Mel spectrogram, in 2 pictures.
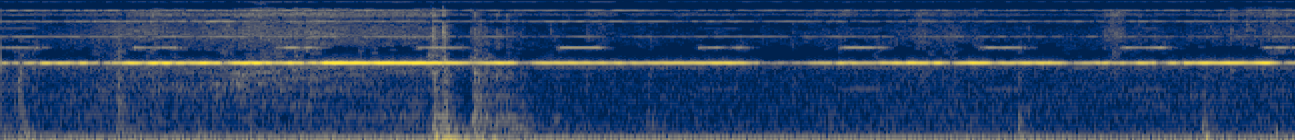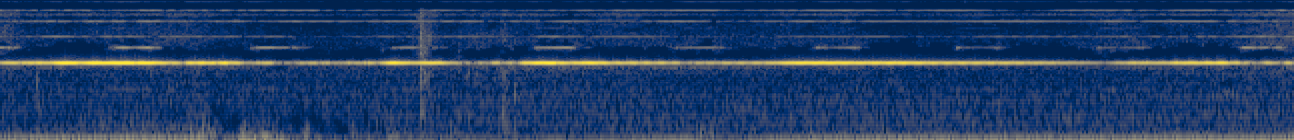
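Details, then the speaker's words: Connecticut school bus pre-trip, engine idling, rear emergency exit opened; a steady high-pitched buzzer with quick repeating beeps sounds. The emergency exit door alarm is working properly. "I'm gonna open my emergency exit and I'm gonna look for my ambers and my hazards to make sure they're properly working and I can hear my alarm."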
